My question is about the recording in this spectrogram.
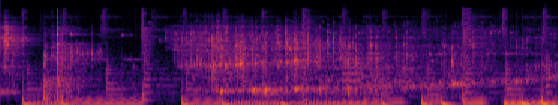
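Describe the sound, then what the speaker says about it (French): Ice cubes clinking and knocking into a glass for peach iced tea, a run of close, bright taps and rattles with a brief pause partway through, with no voices. "Vous n'avez plus qu'à mettre quelques glaçons dans un verre."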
